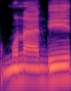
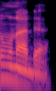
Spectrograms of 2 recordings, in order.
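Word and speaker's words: مُنادى: Jadi bukan munadi tapi munada. Yang dipanggil.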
